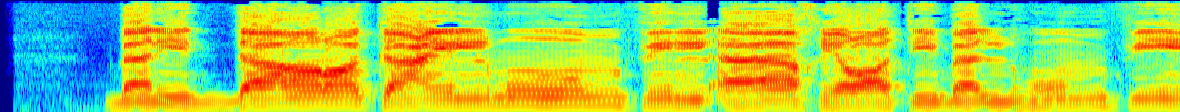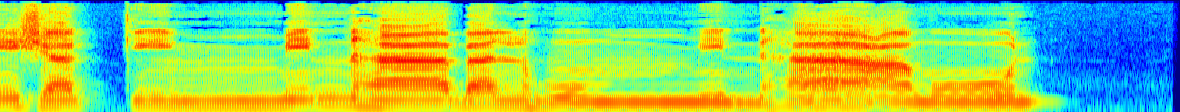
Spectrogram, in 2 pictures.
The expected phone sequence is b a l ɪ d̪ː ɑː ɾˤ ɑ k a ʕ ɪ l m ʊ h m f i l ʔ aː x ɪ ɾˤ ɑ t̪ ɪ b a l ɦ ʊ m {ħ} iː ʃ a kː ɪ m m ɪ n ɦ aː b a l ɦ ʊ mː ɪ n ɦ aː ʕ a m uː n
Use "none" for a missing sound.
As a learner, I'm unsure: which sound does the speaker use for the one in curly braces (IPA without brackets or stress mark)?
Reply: f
